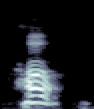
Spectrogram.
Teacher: कंठ यानी गला। ह आप बोलोगे तो ह में जो है सीधे सीधे ध्वनि गले से निकलती है, कंठी व्यंजन इसको कहा जाता है।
